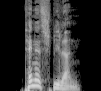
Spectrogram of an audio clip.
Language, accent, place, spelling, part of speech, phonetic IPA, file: German, Germany, Berlin, Tennisspielern, noun, [ˈtɛnɪsˌʃpiːlɐn], De-Tennisspielern.ogg
- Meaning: dative plural of Tennisspieler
